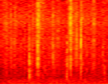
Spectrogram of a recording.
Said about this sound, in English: You can see I've got the bonfire going.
